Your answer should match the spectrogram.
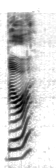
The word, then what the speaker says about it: Beara: So we have people popping on the comment section saying hello from Beara, B-E-A-R-A. How would I pronounce it? Beara? – Yeah. Beara Brooke.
